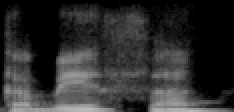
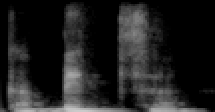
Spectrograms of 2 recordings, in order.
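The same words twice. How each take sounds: First: The z is said as a th sound. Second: The z is said as a ts sound. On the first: This is how people in Spain say it today. "la fricativa interdental sorda, pronunciado como los españoles" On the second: This is the old medieval pronunciation. "se pronunciaba no de manera fricativa ... sino de manera oclusiva"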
